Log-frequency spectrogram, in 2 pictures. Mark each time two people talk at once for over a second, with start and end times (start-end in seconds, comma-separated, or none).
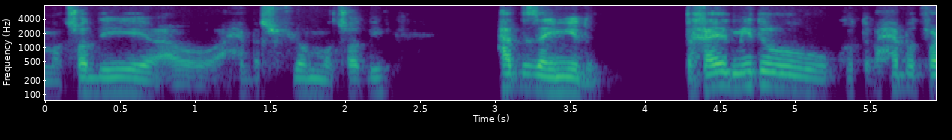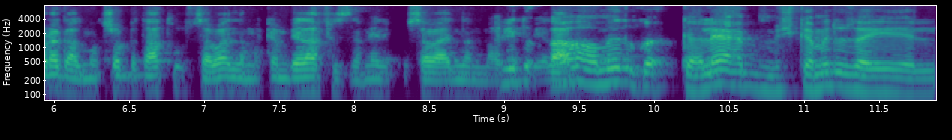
9.0-10.5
